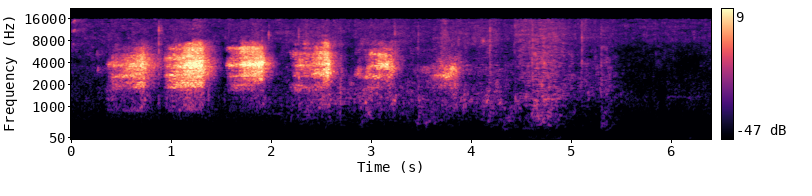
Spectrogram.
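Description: A bird calling: a run of six harsh, scratchy calls about two every second, each a little weaker than the last, then one fainter call about a second later.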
